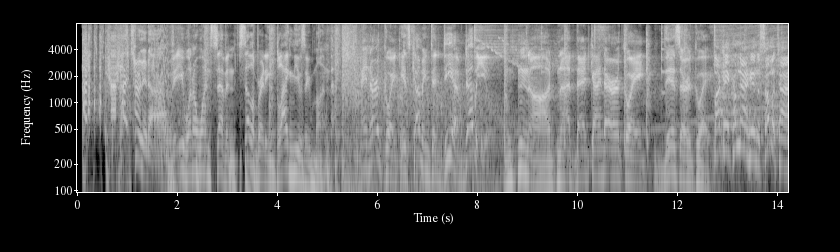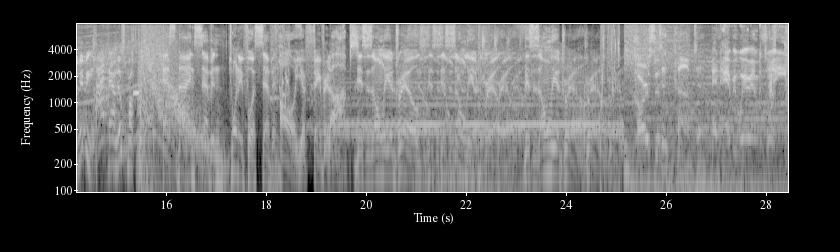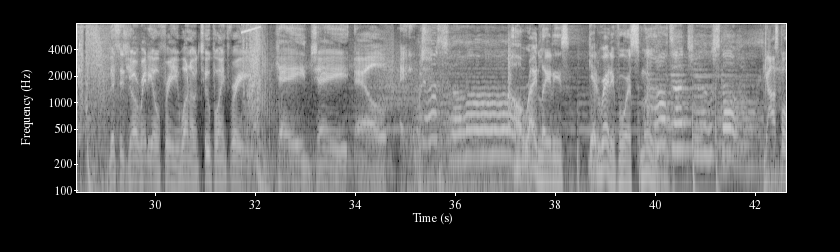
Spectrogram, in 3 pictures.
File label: Voiceover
